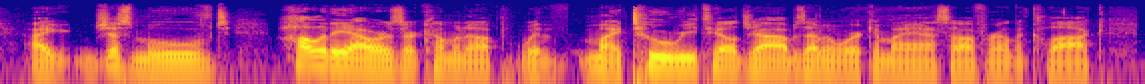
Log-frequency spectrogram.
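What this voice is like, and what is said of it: Congested, stuffy voice. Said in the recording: “hear it in my voice. I got a sinus infection.”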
